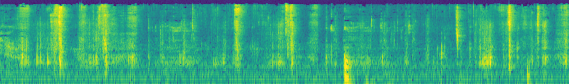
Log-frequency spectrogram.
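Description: Grilled corn on the cob being bitten off the cob and chewed: irregular crisp crunches and wet mouth clicks.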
